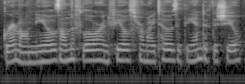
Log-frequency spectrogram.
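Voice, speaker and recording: A woman reading a children's picture book aloud expressively, with dramatic phrasing that stretches some words and hushes others. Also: fairly low pitch, flat delivery, moderate pace, soft background music. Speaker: storybook reader.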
